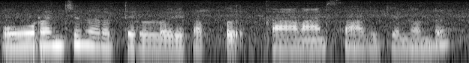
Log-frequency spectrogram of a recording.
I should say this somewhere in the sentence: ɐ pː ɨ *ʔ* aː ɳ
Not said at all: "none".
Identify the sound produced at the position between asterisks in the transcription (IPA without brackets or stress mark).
k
